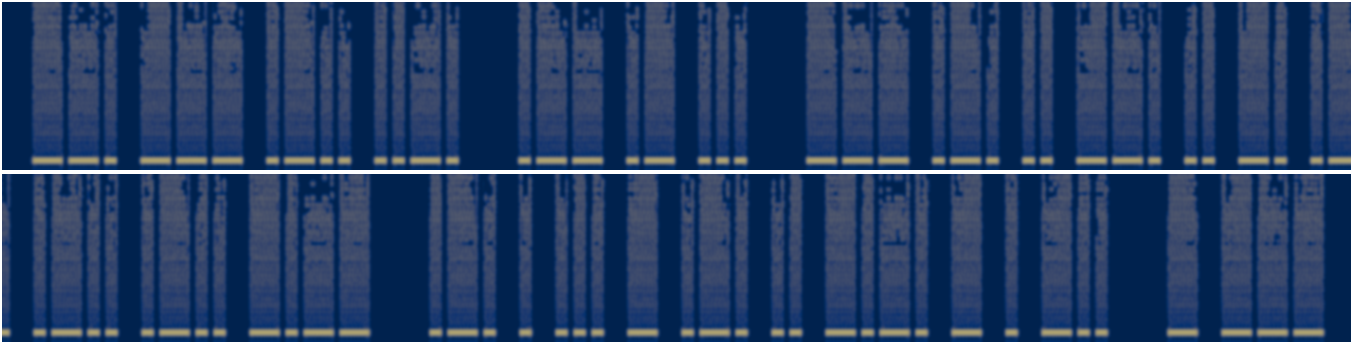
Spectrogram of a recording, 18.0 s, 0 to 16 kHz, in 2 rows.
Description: Morse code, heard as a keyed tone, about 20 wpm, 1000 Hz. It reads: GOLF WAS ORIGINALLY RESTRICTED TO
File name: qotdfiles / 20wpm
